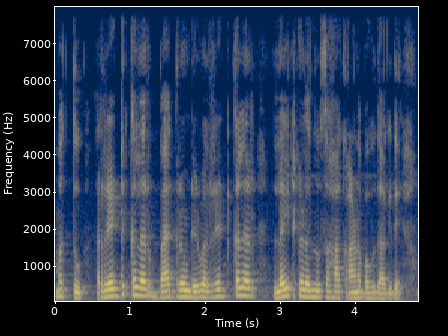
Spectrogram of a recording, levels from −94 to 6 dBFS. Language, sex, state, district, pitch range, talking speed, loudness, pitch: Kannada, female, Karnataka, Bangalore, 155-195 Hz, 135 wpm, -17 LUFS, 170 Hz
